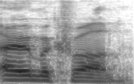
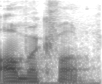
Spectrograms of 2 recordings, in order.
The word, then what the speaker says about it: omicron: nineteen i can't remember we'll know that it's pronounced omicron okay i'm i'm saying omicron o h like not omicron um uh yes uh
